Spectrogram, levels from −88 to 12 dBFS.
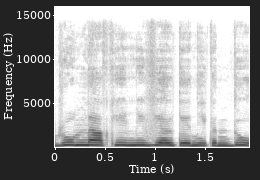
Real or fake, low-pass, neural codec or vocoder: fake; 14.4 kHz; autoencoder, 48 kHz, 32 numbers a frame, DAC-VAE, trained on Japanese speech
